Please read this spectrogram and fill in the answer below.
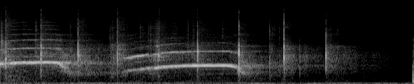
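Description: Clapping and cheering: scattered handclaps and three high, held 'woo'-like calls that rise and fall back, over a noisy haze. It all fades away near the end.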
